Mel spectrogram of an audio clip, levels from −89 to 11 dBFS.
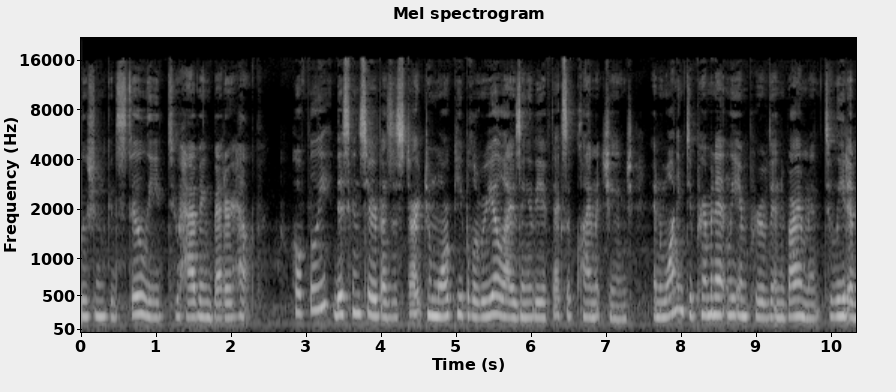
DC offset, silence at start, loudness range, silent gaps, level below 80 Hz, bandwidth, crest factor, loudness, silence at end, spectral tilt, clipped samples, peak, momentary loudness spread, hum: under 0.1%; 0 s; 3 LU; none; -58 dBFS; 17 kHz; 16 dB; -23 LUFS; 0 s; -4 dB/octave; under 0.1%; -6 dBFS; 9 LU; none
